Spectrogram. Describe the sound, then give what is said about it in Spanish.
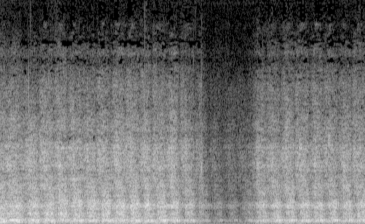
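A car engine cranks over with a weak battery, a loud, steady pulsing churn that dips briefly partway through and then resumes at full strength. “Y ese es el problema, que el auto cuando... La batería floja. Pero arranca.”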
